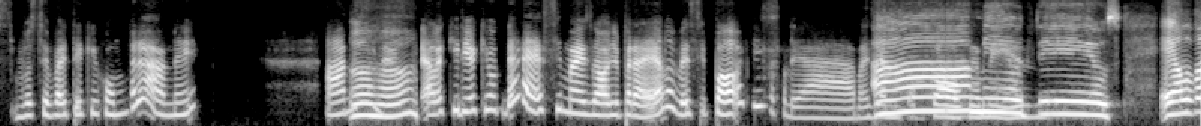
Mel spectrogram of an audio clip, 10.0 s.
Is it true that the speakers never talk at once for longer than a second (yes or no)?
no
